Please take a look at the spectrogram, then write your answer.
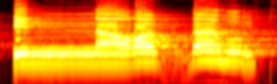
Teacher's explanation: Huruf na berharokat tasdid, maka kita tahan dan kita tekan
